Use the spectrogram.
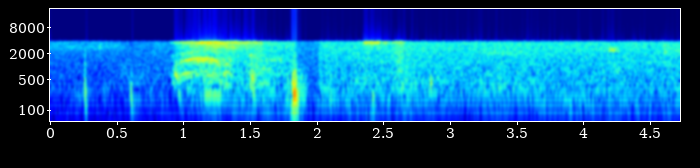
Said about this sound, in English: And apologies for this cough, everyone.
